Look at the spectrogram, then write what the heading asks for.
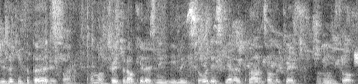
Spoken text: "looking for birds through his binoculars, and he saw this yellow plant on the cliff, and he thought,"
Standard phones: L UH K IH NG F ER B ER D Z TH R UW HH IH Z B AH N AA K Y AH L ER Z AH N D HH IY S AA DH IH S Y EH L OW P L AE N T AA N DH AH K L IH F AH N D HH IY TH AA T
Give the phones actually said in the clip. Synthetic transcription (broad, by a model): L UH K IH NG F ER B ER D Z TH R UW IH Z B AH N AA K Y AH L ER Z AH N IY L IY S AA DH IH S Y EH L OW P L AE N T N DH AH K L IH F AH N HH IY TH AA T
